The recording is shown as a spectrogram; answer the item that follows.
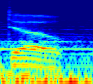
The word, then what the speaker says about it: Doe: This guy, Marshall Applewhite, but his friends called him Doe, which rhymes with Joe.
